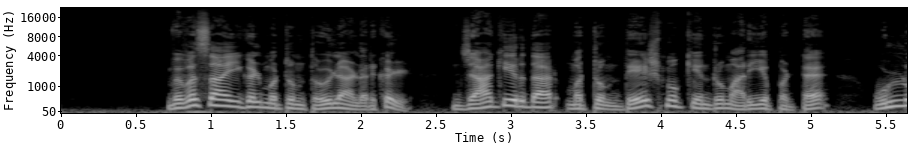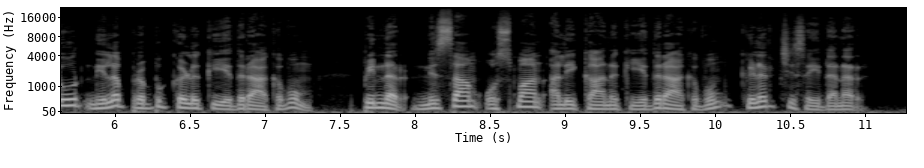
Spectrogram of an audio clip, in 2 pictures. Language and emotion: Tamil, neutral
